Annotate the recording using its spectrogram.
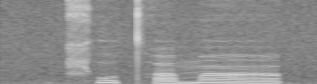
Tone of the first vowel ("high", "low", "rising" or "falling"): falling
